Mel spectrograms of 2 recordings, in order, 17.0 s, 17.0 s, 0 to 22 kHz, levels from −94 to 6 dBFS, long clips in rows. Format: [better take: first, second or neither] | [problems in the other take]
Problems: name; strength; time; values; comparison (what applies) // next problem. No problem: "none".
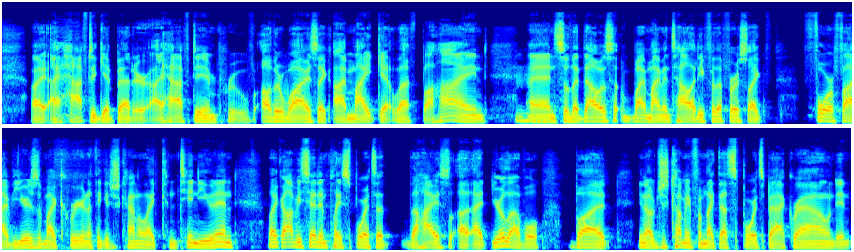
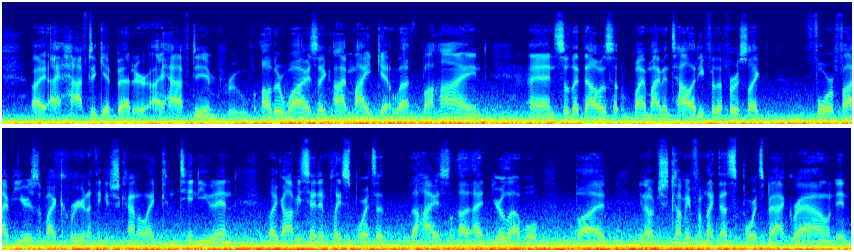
first | low rumble; loud; throughout; 3 dB below the speech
